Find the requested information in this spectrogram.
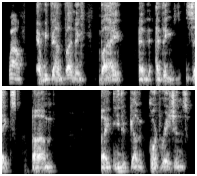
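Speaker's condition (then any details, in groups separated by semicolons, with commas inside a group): Laryngectomy; several years since surgery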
